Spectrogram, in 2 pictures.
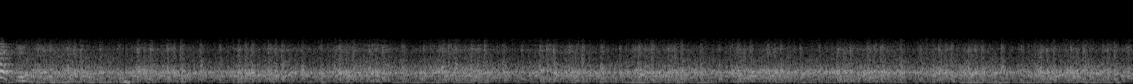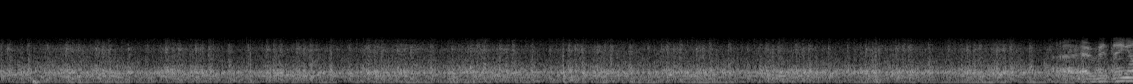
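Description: Steady running noise of a moving train as heard inside a railroad car, on an early film soundtrack.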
